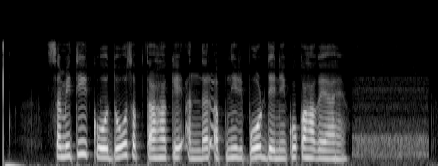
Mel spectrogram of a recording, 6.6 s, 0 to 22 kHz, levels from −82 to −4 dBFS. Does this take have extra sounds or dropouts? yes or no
no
